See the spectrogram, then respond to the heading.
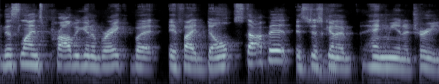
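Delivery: ordinary talk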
